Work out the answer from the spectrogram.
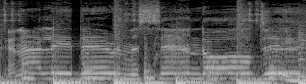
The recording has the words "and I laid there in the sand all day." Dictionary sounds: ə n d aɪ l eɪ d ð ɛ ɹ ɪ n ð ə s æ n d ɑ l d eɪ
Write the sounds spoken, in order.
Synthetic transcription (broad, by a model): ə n aɪ l eɪ ð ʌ ɹ ɪ n ð ə s æ n d ɑ l d eɪ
